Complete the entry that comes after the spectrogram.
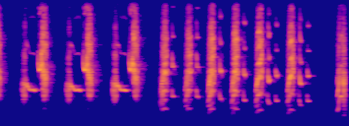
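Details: Indonesian long-tailed bird, afternoon: three paired phrases of a low whistled note then a rising squeak, followed by a run of harsher, rasping chirps repeated roughly twice a second.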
